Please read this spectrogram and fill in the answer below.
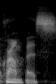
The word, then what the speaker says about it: Krampus: Is it Krampus? – Krampus mm-hmm. or Krumpus? – Krumpus? – In America, it's Krampus. Krampus, yeah.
